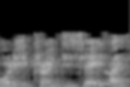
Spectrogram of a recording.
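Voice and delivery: Welsh-accented voice. Speaking to link in conversation: welsh accent impression. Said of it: "That's my Welsh impression".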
